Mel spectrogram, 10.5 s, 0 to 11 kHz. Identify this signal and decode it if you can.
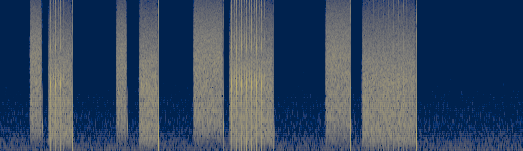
Pulse dialling, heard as a rotary dial, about 10 pulses a second. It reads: 3 2 7 9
